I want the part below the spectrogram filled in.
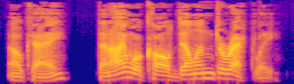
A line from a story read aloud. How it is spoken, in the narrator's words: Jobs said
